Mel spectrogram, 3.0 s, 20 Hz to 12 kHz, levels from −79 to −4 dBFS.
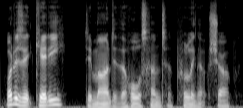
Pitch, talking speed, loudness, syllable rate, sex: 100 Hz, 215 wpm, -19 LUFS, 6.8 syllables/s, male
